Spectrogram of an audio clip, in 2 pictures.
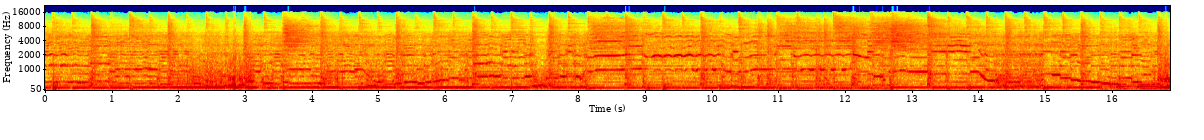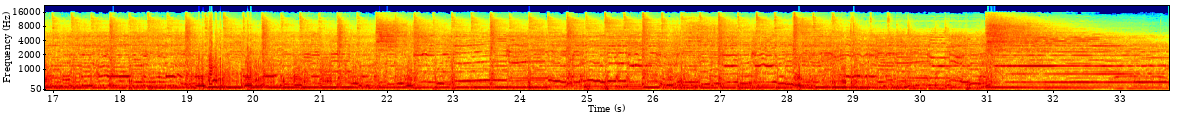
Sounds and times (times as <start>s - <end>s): Strum: 0.0s - 33.7s.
